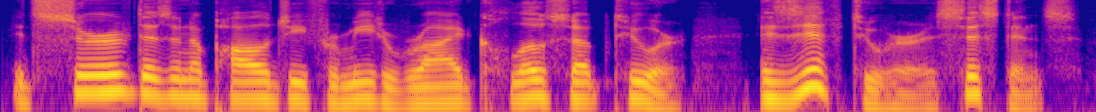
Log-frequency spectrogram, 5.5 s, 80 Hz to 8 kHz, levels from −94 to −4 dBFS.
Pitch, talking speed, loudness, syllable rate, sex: 130 Hz, 195 wpm, -19 LUFS, 5.2 syllables/s, male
